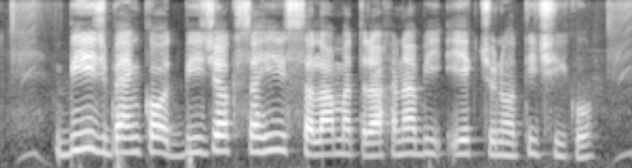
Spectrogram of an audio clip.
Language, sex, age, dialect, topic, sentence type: Magahi, male, 18-24, Northeastern/Surjapuri, agriculture, statement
